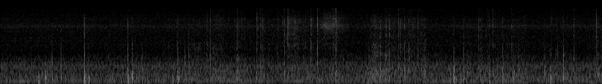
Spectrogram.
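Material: Sequins.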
